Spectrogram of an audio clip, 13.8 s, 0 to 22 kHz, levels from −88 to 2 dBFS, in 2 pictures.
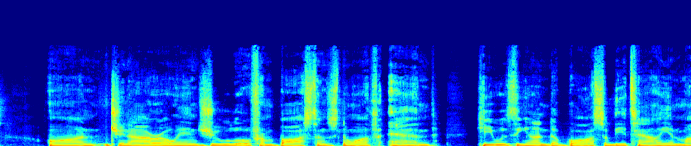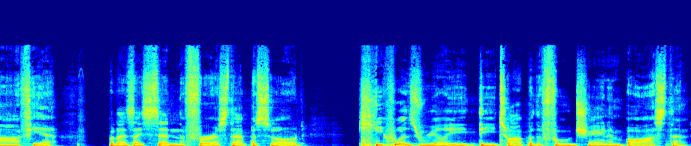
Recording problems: squashed, flat; somewhat

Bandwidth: 15 kHz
